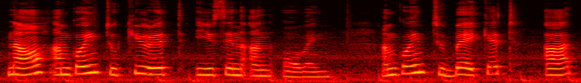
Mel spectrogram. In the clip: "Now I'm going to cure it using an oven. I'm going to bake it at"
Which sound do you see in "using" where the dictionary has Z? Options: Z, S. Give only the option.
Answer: S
